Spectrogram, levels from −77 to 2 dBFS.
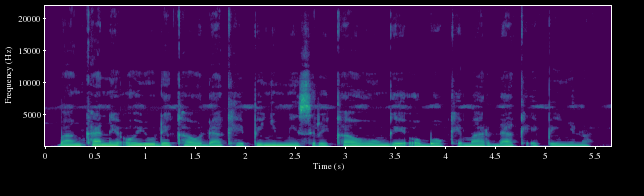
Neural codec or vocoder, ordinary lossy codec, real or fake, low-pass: none; none; real; none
